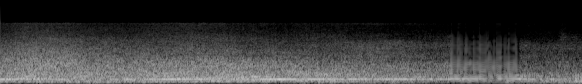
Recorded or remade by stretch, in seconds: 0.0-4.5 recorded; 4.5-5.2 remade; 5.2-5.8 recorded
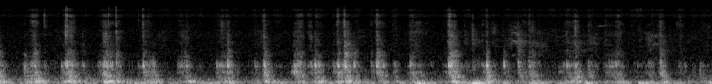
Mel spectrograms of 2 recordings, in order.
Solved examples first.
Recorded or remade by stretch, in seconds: 0.0-7.1 recorded

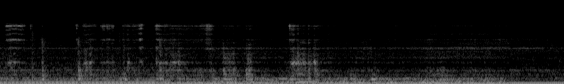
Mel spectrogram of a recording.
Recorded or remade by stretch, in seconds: 0.0-1.7 recorded; 1.7-5.1 remade; 5.1-5.6 recorded

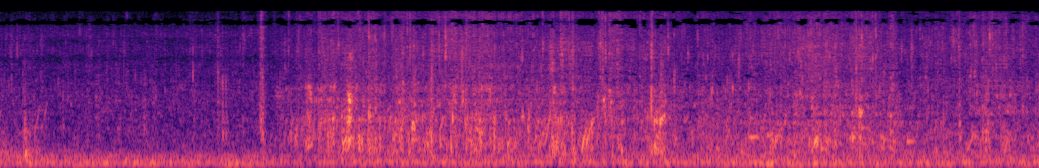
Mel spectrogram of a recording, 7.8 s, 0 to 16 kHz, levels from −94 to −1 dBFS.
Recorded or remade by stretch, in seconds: 0.0-1.7 recorded; 1.7-3.5 remade; 3.5-7.8 recorded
